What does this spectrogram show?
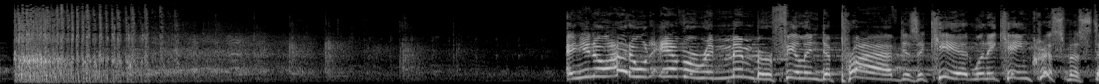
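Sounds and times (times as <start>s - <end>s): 
imitated galloping horse hooves: 0.2s - 1.8s
laughter: 1.1s - 5.6s
speech: 5.7s - 10.9s.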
